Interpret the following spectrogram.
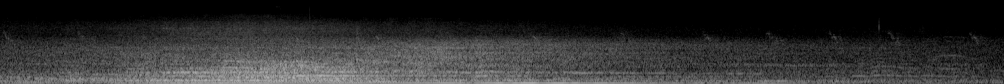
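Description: A motor vehicle passing by: a rumble that swells to its loudest about two to three seconds in, then slowly fades away.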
